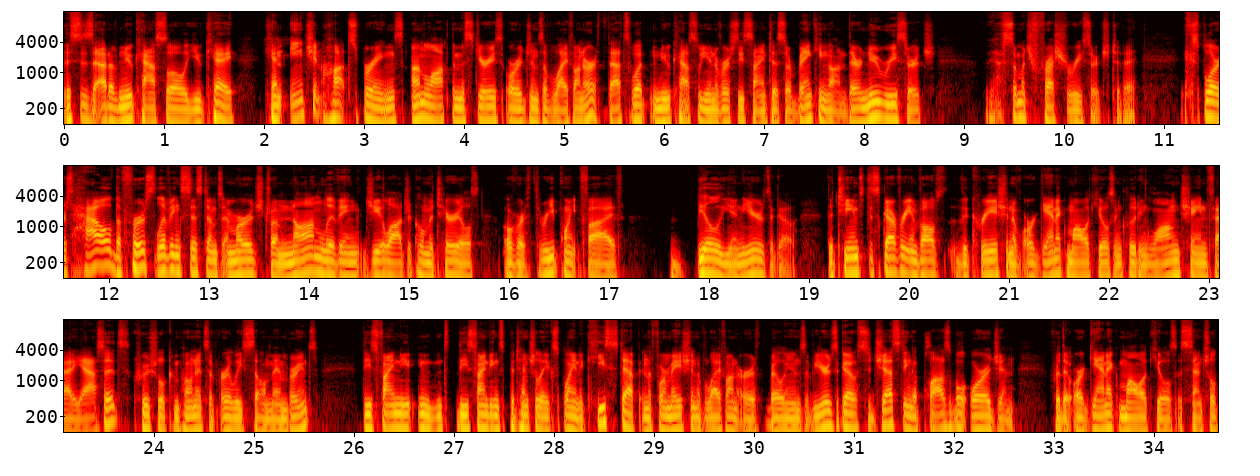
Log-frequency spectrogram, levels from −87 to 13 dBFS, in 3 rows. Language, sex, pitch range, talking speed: English, male, 95-115 Hz, 170 wpm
